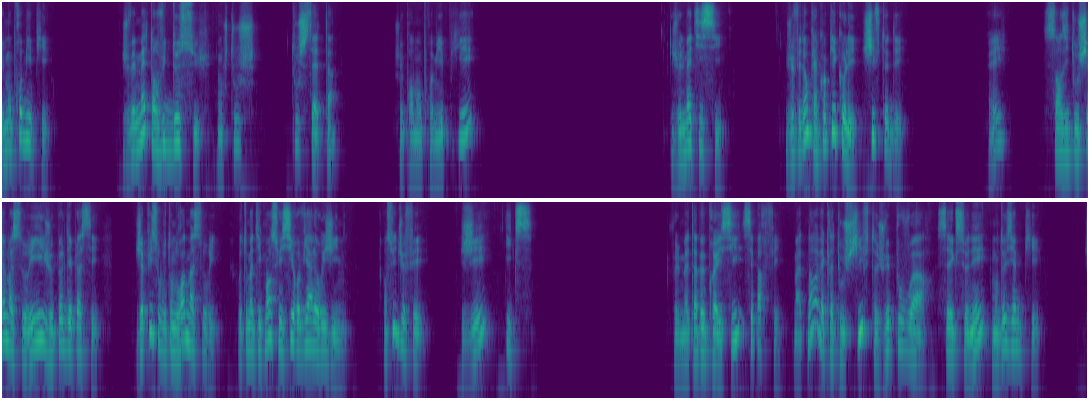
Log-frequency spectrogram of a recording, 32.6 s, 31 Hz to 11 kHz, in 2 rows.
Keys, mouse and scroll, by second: 5.7-10.9 drag, 12.7 shift+d, 19.3 right click, 23.1 g, 26.9-28.7 drag, 29.9 right click.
